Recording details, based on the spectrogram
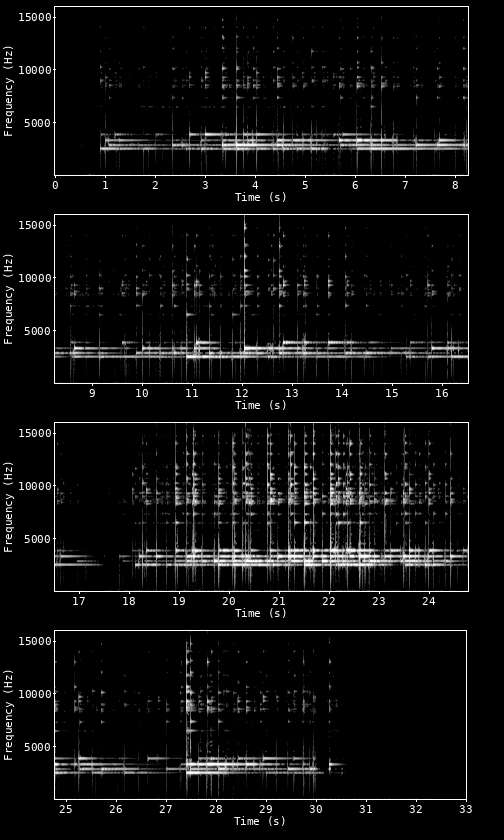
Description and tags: Wind chimes being swayed at different speeds.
